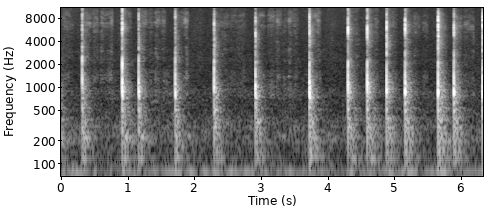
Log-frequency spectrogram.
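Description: Pen writing on a board: a run of sharp, irregular taps and short strokes, about two or three a second, over a faint low hum.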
